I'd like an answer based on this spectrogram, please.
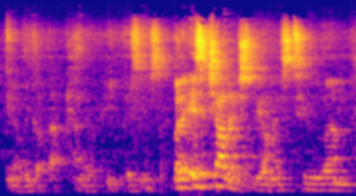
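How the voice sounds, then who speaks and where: A guest speaker fields audience questions after a talk in a lecture room, his medium-pitched voice rapid-fire with lively intonation. He hesitates, restarting often and using many fillers. Captured from far off in an echoey room, the audio has a little hiss or hum.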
